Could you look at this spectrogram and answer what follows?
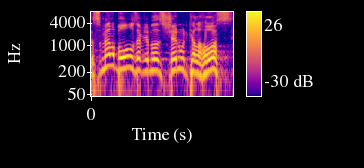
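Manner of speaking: put-on Irish accent. Retrying the phrase in an irish accent after a first attempt. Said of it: "Irish accent".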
